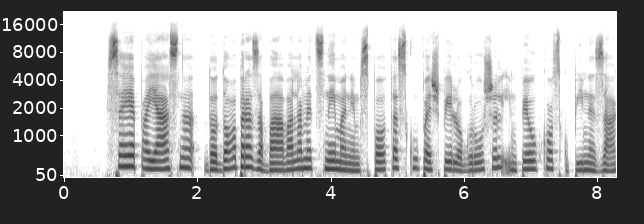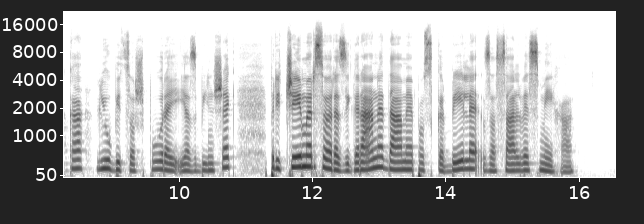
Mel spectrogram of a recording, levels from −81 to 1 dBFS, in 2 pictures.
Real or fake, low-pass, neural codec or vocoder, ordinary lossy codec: real; 19.8 kHz; none; none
